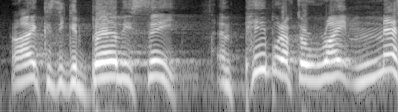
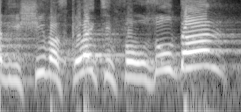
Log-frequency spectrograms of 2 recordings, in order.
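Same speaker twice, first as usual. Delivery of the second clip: ordinary talk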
